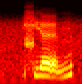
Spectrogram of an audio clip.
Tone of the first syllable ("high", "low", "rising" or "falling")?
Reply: low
